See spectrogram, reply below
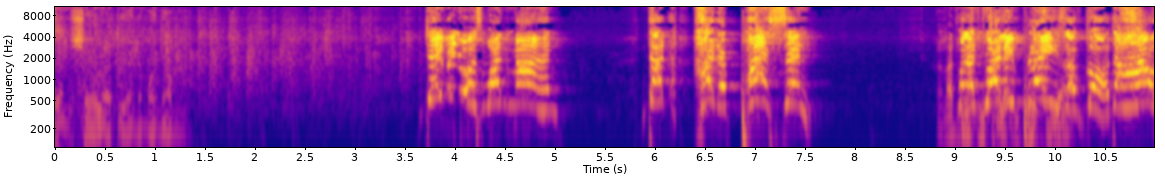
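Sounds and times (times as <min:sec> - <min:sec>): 
audience clapping hands in praise during a church service: 0:00.0 - 0:04.1
speech: 0:00.1 - 0:01.5, 0:04.0 - 0:05.1, 0:05.9 - 0:07.6, 0:08.8 - 0:10.9.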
